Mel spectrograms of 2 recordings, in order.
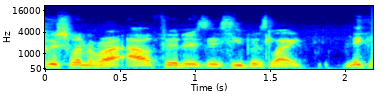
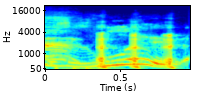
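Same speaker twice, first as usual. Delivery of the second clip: laughing; much slower than usual. Retold or imitated. Retells draft excitement, laughing.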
